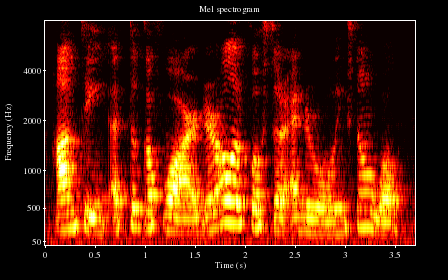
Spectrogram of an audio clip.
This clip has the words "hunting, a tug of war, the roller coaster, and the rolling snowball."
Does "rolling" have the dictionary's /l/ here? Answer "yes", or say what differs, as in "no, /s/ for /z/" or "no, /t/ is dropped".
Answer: yes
